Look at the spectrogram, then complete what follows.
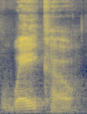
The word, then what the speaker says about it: Waco: Dad says it's pronounced Waco.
